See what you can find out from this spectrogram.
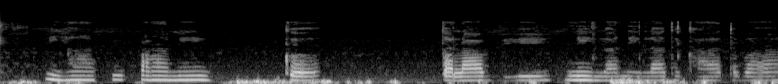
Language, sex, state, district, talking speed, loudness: Bhojpuri, female, Uttar Pradesh, Deoria, 75 wpm, -19 LUFS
